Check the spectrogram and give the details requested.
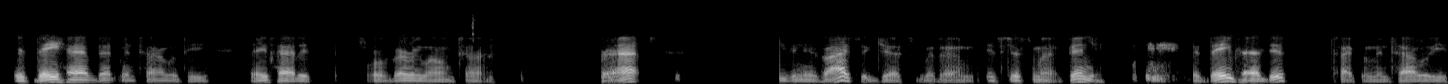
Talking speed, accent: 130 wpm, American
